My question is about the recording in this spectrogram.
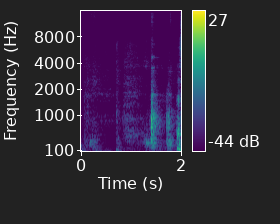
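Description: Weighted dip belt being fastened around the waist with 30 kg of plates hanging from it: faint rustling and a few light clicks, followed by a short voice sound near the end.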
